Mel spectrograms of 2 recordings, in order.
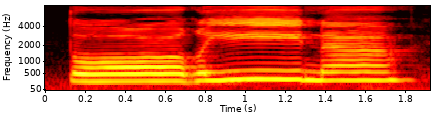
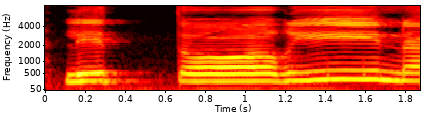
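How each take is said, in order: First: तो गीना with a long ee and a short, quick na; correct recitation. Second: ले तो गीना with the nun of गीना drawn out too long; wrong recitation. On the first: Teacher then shows the right way to read तो गीना. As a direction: recite तो गीना, hold the ee, clip the nun. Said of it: "इसको जल्दी पढ़ेंगे". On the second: Teacher imitates the common mistake in ले तो गीना. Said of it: "तो ये wrong है". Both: Shown as a demonstration.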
